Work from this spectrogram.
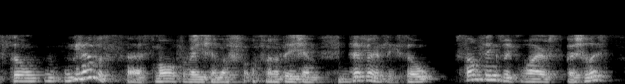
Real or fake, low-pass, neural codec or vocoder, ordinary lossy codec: real; 7.2 kHz; none; AAC, 16 kbps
